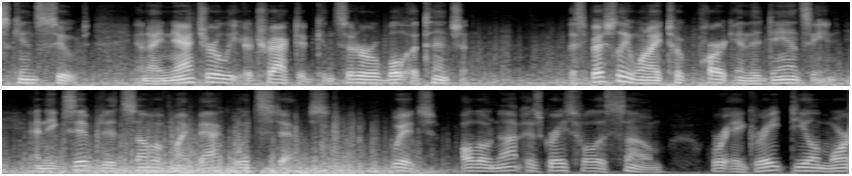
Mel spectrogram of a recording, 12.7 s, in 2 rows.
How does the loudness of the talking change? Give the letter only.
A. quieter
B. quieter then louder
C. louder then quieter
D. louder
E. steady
A.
